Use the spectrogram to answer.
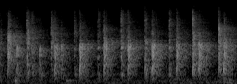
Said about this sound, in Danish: Og vi har sågar igen besøg af et lidt mindre publikum. Der er sikkert dem, der kan være plads til. Kan I lige, bare lige hurtigt give lyd, knips eller klap, så vi kan høre jer?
